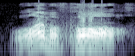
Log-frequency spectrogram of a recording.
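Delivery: loud, slow, puffed-up boast; smug mock boast. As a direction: lean into the smugness, drag it out. Mocking proud church member.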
